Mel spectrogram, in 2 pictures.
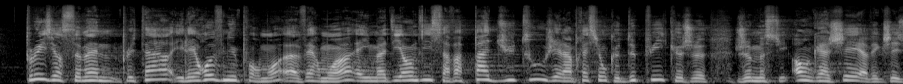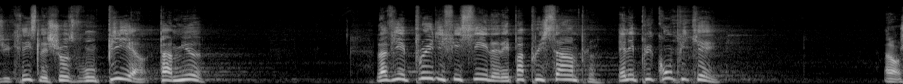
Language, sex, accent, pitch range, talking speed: French, male, French, 130-190 Hz, 185 wpm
